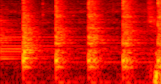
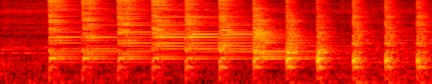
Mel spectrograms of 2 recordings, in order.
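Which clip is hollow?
The second.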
